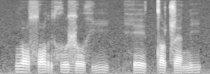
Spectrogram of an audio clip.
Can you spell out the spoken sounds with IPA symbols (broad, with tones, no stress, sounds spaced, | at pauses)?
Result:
uː˥˧ sˤ u˧˥˧ r x u˧˥˧ ʐ oː˧˩ x i˧˥˧ | h eː˥˩ tː ɒ˥ ʈ͡ʂ æ˥˧ n i˥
